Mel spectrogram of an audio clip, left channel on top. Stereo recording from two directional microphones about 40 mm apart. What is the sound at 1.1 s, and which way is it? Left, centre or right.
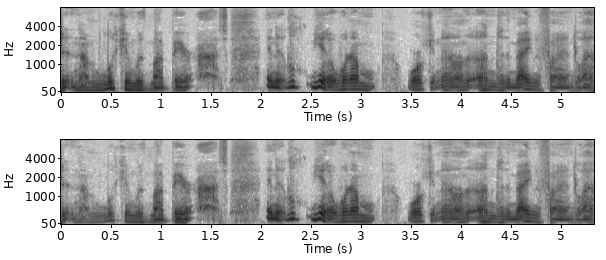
Speech, right.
